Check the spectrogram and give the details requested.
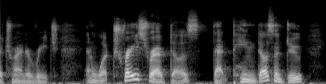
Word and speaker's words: traceroute: is trace RT, but in Linux, you're typing in the entire word. It's trace route.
